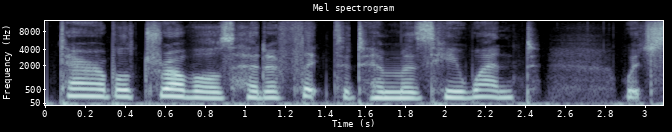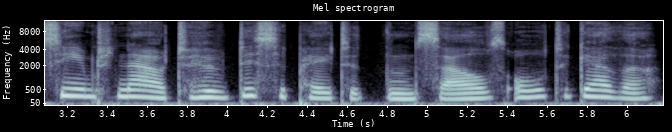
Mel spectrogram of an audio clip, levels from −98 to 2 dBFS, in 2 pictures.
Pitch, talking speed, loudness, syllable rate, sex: 220 Hz, 155 wpm, -19 LUFS, 5.4 syllables/s, female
